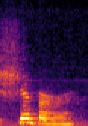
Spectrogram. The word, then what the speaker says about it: shiver: The next digraph word is shiver. Shiv. The closed syllable, the vowel is short.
